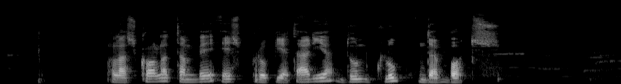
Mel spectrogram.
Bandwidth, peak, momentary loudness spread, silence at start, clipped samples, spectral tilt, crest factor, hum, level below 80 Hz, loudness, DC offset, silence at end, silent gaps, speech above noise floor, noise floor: 11 kHz; -6 dBFS; 8 LU; 1.1 s; under 0.1%; -5 dB/octave; 24 dB; none; -72 dBFS; -28 LUFS; under 0.1%; 1.25 s; none; 56 dB; -83 dBFS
